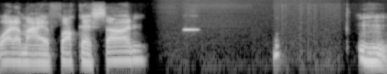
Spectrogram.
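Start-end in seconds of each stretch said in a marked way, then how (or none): 0.0-1.5 failed, bad attempt at a Boston accent. Quoting a movie line in a Boston accent: failed Boston accent attempt. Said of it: "I failed attempt at a Boston accent".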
